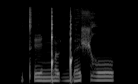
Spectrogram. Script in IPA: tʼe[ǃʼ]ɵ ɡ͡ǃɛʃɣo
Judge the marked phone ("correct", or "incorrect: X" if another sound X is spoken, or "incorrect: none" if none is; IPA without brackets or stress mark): incorrect: ŋ͡ǃ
